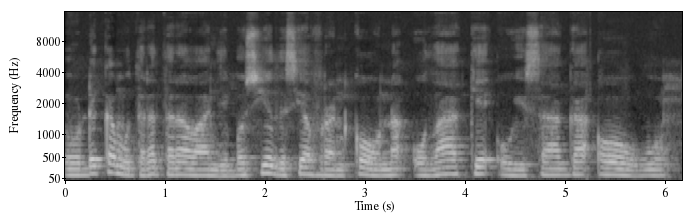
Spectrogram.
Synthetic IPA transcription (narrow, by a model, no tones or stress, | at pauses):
oːdekamotaɾataɾawaɲebɔsjoðesjafuɾankɔnaoðakɛʔoisaɡaʔɔɣwɔ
